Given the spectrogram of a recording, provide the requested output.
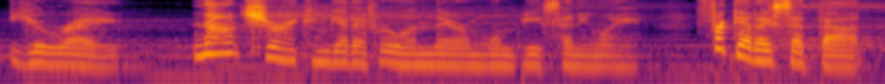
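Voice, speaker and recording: A woman's voice: deep voice, big pitch swings, fairly quick. A young woman voicing an untested, eager telepath guide in a video game, informal and self-deprecating. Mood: awkward, rueful. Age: young adult. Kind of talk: game cutscene acting.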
